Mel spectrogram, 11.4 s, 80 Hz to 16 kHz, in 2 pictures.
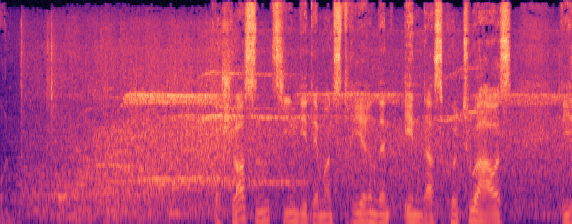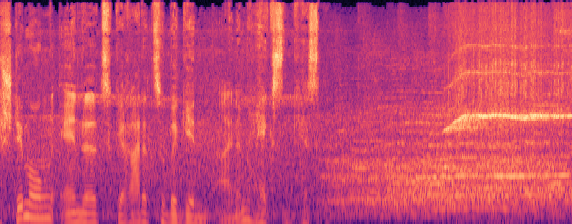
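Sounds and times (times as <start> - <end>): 
dense loud indoor protesting crowd booing: 0.3 - 11.4
long sustained shrill whistle: 1.2 - 7.2, 10.1 - 11.4
speech: 2.2 - 9.3.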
